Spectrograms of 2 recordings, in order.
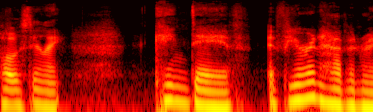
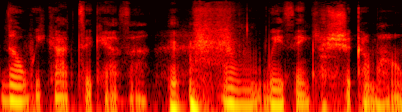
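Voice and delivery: soft, hushed put-on Italian accent; 7 dB quieter than usual. Acting out a mom telling her child to come home, in an Italian accent. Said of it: "And she's Italian, by the way, now. Not Southern".

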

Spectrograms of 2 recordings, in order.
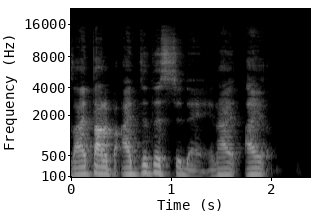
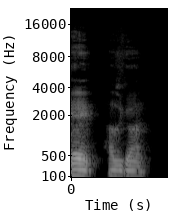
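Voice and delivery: deliberately put-on, deepened, low voice; 4 semitones lower, 4 dB quieter than usual. Retelling greeting young guys walking by: imitating own deepened voice. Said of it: "I deepened it for some reason".

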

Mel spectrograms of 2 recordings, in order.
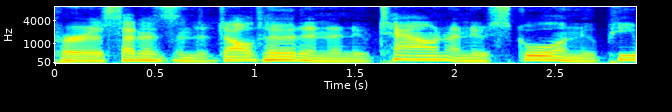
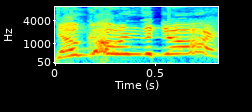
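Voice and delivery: shrill, shrieking, very loud screaming; 14 dB louder than usual. Describing a friend who yells at the screen, imitating someone screaming at the TV. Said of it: "the bitch screaming at the TV".

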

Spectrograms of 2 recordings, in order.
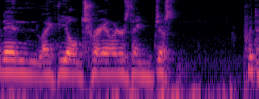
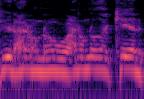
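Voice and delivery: imitated panicked, freaking-out voice; 3 semitones higher than usual. Retelling how a man at the door reacted: imitating someone freaking out. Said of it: "he's just freaking out".

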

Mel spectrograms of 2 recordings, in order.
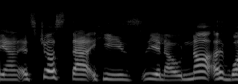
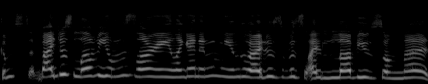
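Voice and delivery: mock whiny voice, pitched much higher; 7 semitones higher than usual. Speaker describing a man confronted by Boston, imitating whiny pleading. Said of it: "whiny towards Boston when they confronted him".

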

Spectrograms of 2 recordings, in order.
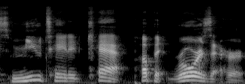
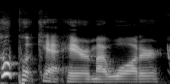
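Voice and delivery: ordinary talk

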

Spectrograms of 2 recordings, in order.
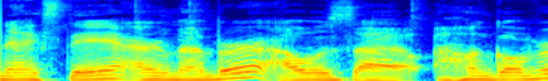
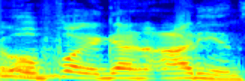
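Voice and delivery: put-on dog voice, higher pitched; 5 semitones higher than usual. Joking about the dog noticing the flashlight on her: voicing Mochi the dog. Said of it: "She's like".

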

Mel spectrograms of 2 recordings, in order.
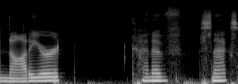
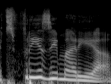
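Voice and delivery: put-on Greek accent; 4 semitones higher than usual. Remembering her mom struggling with her hair, quoting her in mom's greek accent. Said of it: "my mom would say in her Greek accent".

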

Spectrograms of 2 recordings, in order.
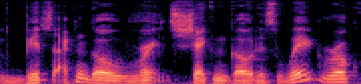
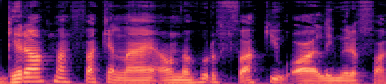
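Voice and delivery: acted, irritated, annoyed outburst with cursing. Retelling a phone call from an unknown caller: imitating own annoyed outburst. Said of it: "I was like, annoyed".

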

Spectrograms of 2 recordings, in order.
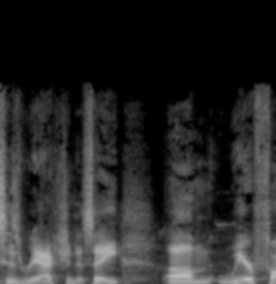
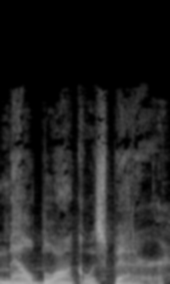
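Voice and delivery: breathy, slow, drawn-out half-whisper, close in; 7 semitones lower, 4 dB quieter than usual. Speaking in character into a fading enemy's ear: half-whispering. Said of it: "I whisper in his ear".

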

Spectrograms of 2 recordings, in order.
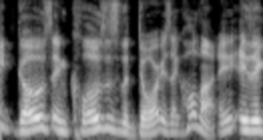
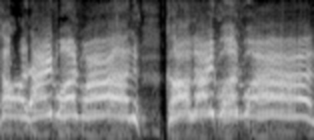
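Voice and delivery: acted-out scream, much higher and slower. Speaker retells a man running toward a van, retelling a scream. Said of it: "he starts screaming at like the title".

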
